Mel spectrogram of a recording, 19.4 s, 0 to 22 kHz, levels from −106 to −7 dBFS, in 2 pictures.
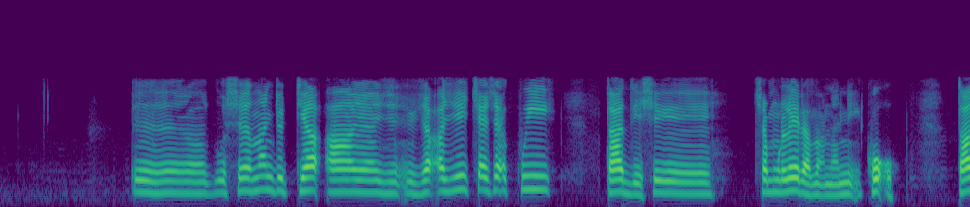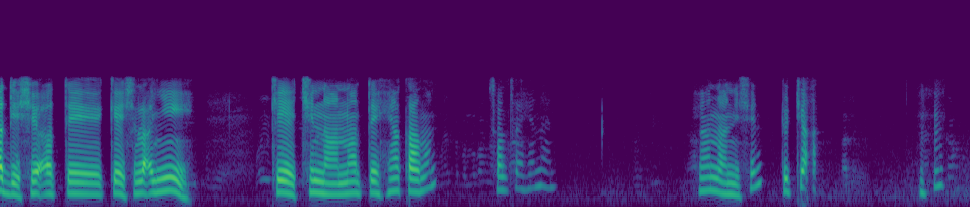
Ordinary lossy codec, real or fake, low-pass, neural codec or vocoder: none; real; 5.4 kHz; none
